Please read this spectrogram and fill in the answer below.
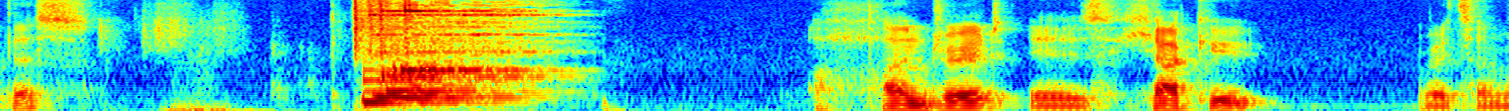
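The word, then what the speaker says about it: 百: 100 is hyaku.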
